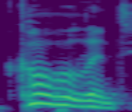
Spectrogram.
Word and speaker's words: Koholint: Is that how you pronounce it? Koholint.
